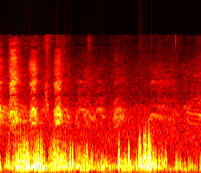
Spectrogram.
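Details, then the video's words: In Davis, California, crows massing in a flock give a quick run of raspy caws at the start, then fainter calling blends into low-pitched background rumble. "The Great Gathering of Crows III"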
